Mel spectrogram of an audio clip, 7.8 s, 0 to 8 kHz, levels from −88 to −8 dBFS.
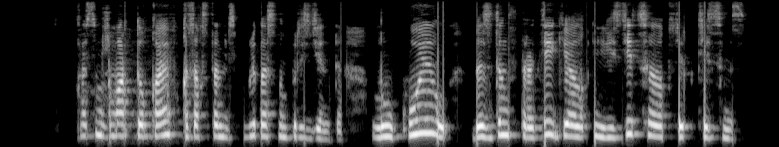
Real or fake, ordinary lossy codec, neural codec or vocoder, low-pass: fake; none; codec, 16 kHz, 16 kbps, FreqCodec, larger model; none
